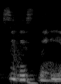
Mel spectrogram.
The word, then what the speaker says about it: Sydney Sweeney: Next, we have Sydney Sweeney. Am I saying it right? Sydney Sweeney.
